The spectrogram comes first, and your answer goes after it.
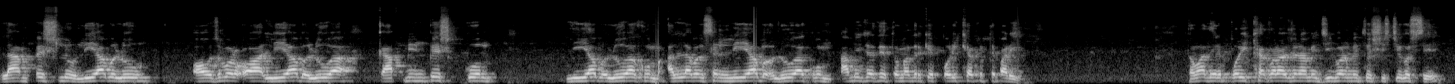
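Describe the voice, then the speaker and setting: A man teaching Quran recitation, spelling the Arabic syllable by syllable in a slow, drawn-out way and reciting short verse phrases. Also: fairly high pitch, level tone, a little mellow, a little hiss or hum, rough recording. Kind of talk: spelling out and reciting Arabic letter by letter in a live class.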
